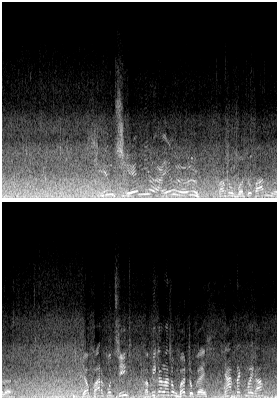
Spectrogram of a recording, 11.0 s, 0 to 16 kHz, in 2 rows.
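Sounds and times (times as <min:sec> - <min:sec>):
river rushing over rocks: 0:00.0 - 0:11.0.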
